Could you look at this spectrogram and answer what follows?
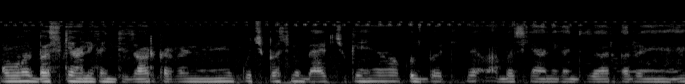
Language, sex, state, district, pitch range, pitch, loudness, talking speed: Hindi, male, Jharkhand, Sahebganj, 125-135 Hz, 130 Hz, -36 LUFS, 245 wpm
